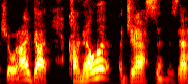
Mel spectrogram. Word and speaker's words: Ajasin: And I've got Carnellia Ajasin. Is that how you say it? Yes, it is. Yes, Ajasin.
